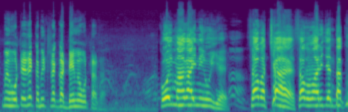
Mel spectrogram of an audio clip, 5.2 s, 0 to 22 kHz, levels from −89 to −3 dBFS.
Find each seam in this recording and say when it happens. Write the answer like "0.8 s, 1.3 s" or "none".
2.3 s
